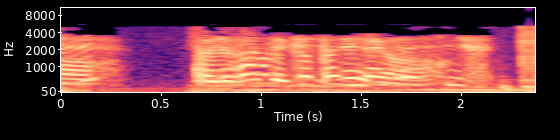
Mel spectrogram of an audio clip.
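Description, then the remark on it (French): A radio plays in the background during a group debate, carrying a thin, tinny voice that talks continuously after a brief pause near the start, moderately loud and muffled in tone. “Alors celui qui a la radio derrière, il arrête.”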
